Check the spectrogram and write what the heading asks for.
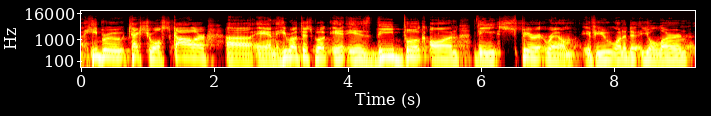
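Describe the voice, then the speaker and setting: A male pastor preaching a sermon, reading scripture aloud in old-fashioned wording, then explaining it in everyday speech and asking his congregation questions. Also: medium pitch. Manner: conversational, checks in with "okay?" often; talks directly with the congregation.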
